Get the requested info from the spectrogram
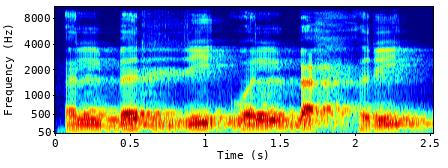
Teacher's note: ഈ പദങ്ങളിലൊക്കെ റാഇന് കസ്റാണുള്ളത്. തർക്കീഖ് ചെയ്യേണ്ട സന്ദർഭമാണ്. വഖഫ് ചെയ്യുകയാണെങ്കിൽ ആ റായിന് തഫ്ഖീം വരും.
